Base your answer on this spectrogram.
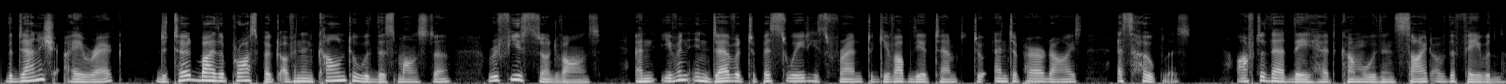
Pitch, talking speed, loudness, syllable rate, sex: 135 Hz, 175 wpm, -20 LUFS, 5.6 syllables/s, male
